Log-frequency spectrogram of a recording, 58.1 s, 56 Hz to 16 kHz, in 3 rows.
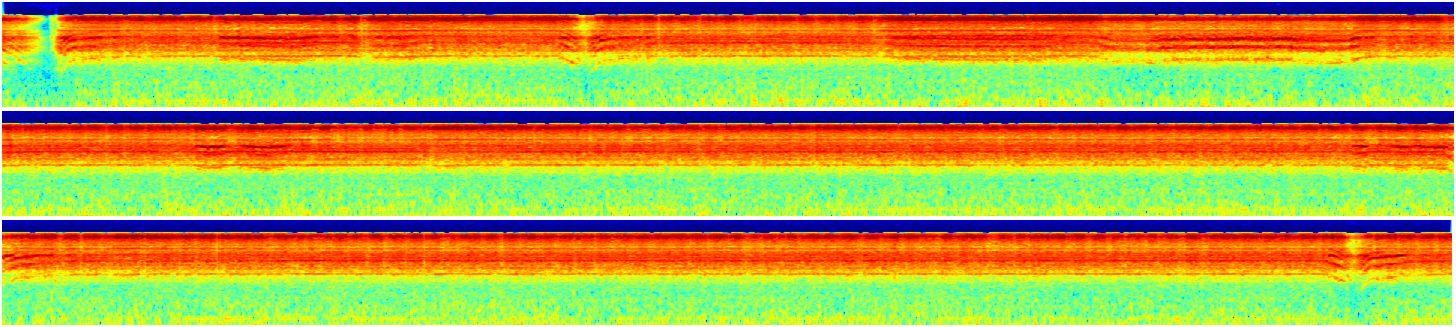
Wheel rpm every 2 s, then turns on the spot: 120, 220, 220, 210, 200, 230, 220, 200, 170, 210, 230, 230, 230, 230, 230, 230, 230, 230, 230, 210, 230, 230, 230, 230, 230, 230, 230, 230, 170.
none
